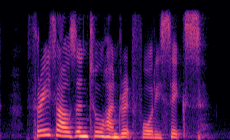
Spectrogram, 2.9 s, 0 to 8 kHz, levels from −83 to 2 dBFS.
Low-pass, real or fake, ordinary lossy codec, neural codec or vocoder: 7.2 kHz; real; none; none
